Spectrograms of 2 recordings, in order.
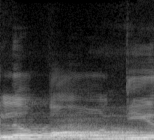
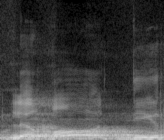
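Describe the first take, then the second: Both takes have the same delivery.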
